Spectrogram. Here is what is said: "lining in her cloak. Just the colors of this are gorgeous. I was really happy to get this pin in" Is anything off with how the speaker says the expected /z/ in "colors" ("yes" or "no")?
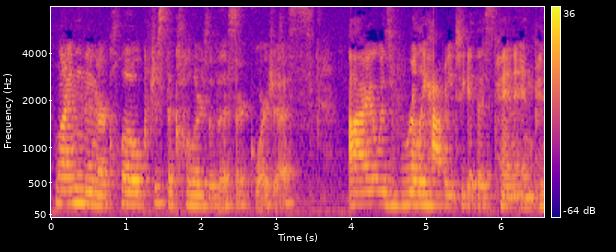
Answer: no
